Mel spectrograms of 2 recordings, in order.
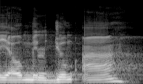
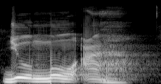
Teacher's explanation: kita itu terbiasa Yaumul Jumat itu disukun mimnya padahal dia itu bukan sukun tapi dia adalah dhommah jadi dombanya harus ketara harus diperjelas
